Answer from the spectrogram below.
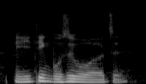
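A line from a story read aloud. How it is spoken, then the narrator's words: Angry father laughing despite himself. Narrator (Chinese): 尽管父亲气得半死，最终终于还是忍不住笑道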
